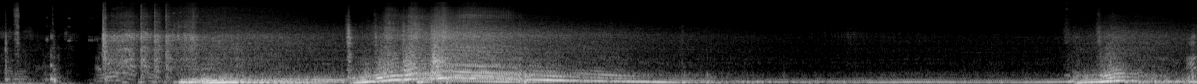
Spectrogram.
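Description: A Nissan 350Z engine revs up repeatedly, rising and falling in pitch with a deep rumble, close by, with a short idle between pushes.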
